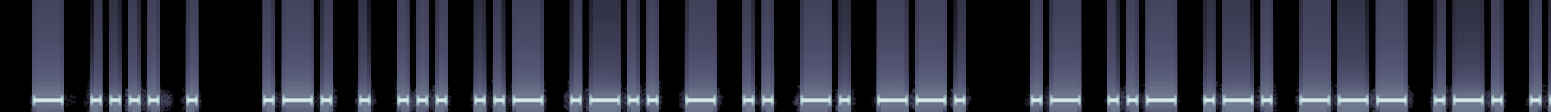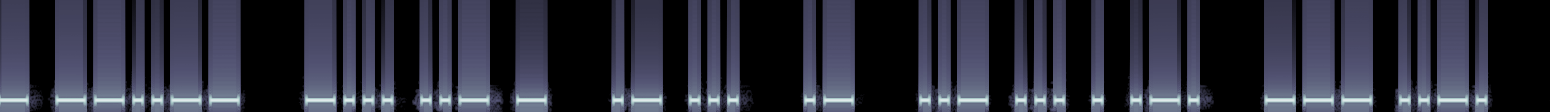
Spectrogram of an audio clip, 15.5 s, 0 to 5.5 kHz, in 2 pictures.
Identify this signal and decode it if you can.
Morse code, heard as a keyed tone, about 25 wpm, 600 Hz. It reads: THE RESULTING AURORA, BUT AS A USER OF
